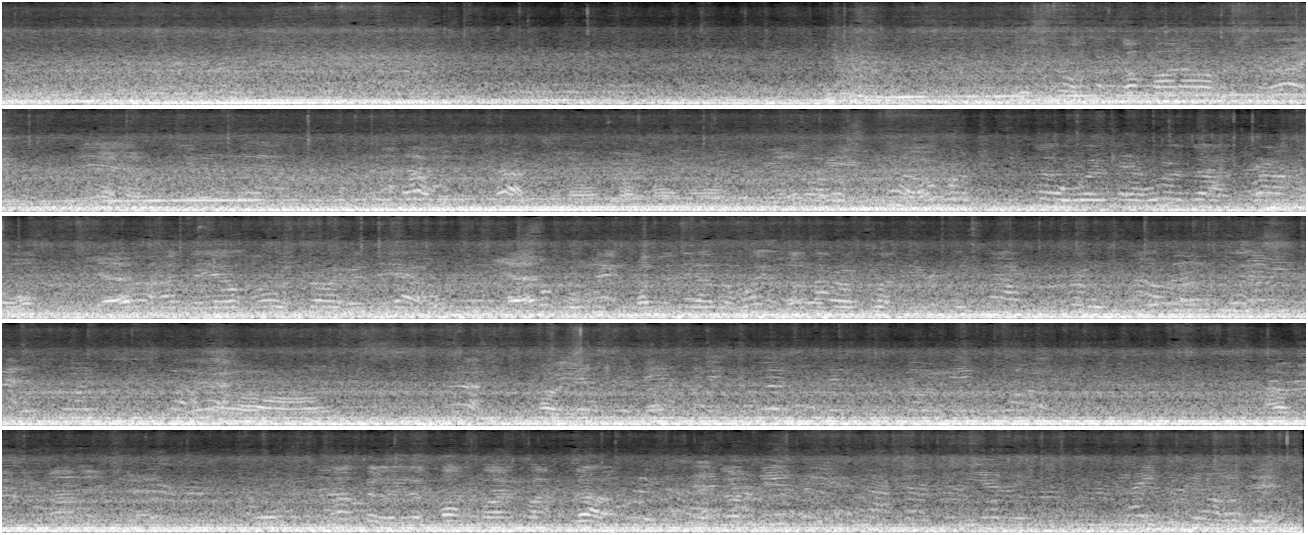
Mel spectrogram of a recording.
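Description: Leyland Panther single-deck bus's engine pulling on the road, heard from inside the saloon, with a whine that rises steadily in pitch over several seconds as the bus gathers speed. The sound dips briefly about twelve seconds in, then runs on evenly.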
